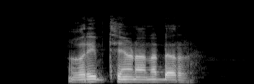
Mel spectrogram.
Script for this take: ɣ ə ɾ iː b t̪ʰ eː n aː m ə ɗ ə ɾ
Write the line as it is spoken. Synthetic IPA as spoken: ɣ ə ɾ iː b t̪ʰ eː ɳ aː n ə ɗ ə ɾ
